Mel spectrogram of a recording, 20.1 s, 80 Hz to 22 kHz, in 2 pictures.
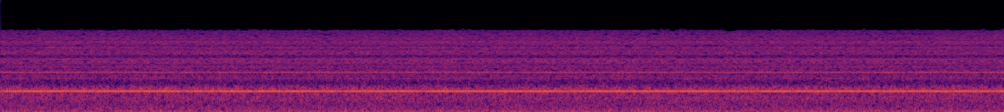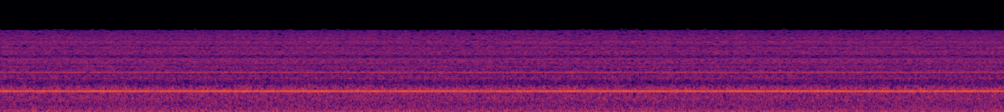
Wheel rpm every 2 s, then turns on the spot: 0, 0, 0, 0, 0, 0, 0, 0, 0, 0.
none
